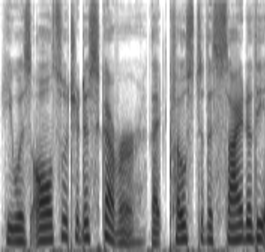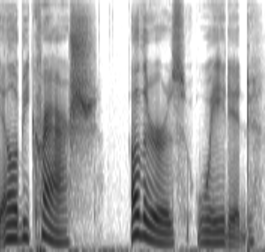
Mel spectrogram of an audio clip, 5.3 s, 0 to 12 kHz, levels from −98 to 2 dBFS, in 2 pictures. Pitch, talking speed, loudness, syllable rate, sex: 170 Hz, 190 wpm, -18 LUFS, 4.9 syllables/s, female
